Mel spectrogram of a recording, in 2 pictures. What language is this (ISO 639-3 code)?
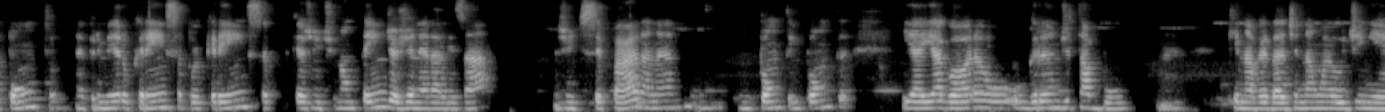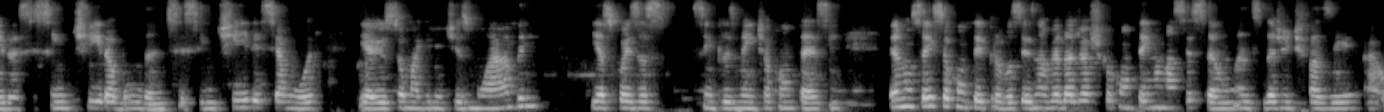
por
